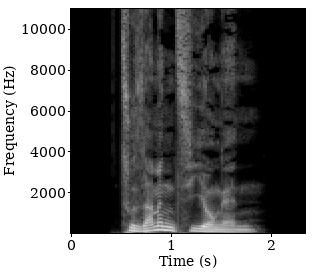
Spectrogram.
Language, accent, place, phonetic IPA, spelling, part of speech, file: German, Germany, Berlin, [t͡suˈzamənˌt͡siːʊŋən], Zusammenziehungen, noun, De-Zusammenziehungen.ogg
- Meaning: plural of Zusammenziehung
